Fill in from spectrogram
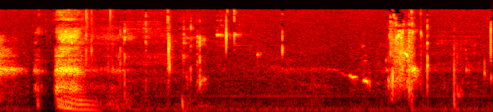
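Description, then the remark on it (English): A speaker pauses during a morning sermon to take a drink of water: a loud wet gulp at the start, soft mouth clicks and swallowing noises in between, then another gurgling swallow near the end. “Excuse me, I have one more drink of water.”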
